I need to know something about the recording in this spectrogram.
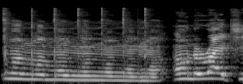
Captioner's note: kisses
